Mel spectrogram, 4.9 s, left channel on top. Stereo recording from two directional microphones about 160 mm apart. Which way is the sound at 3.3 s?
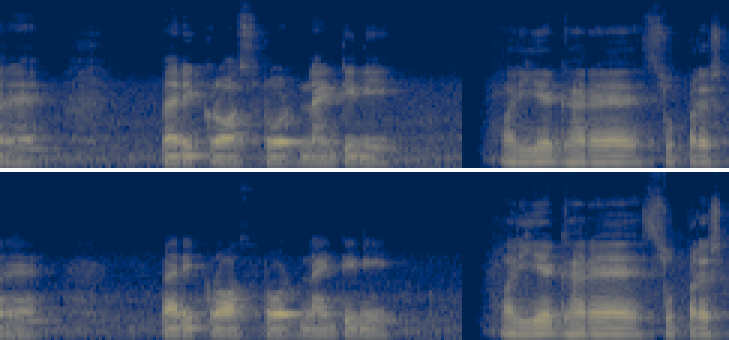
20° right (ahead or behind).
